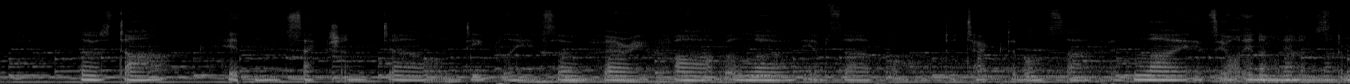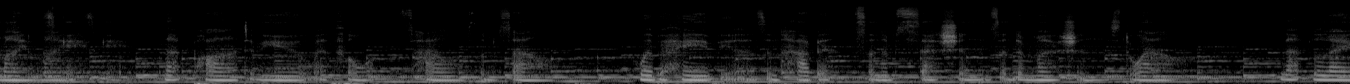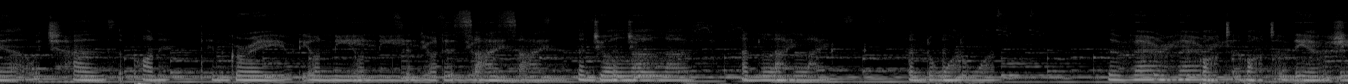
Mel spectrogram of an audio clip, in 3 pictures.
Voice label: Hypnotic Acceptance SFX With Music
